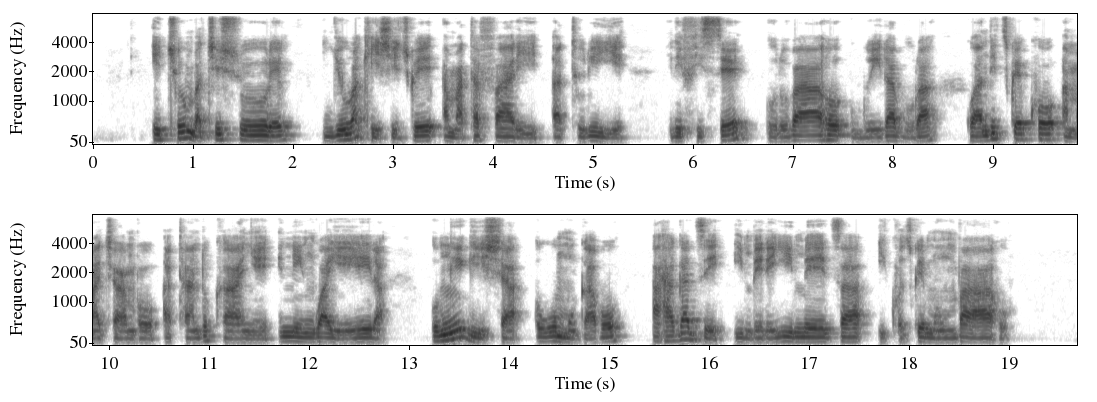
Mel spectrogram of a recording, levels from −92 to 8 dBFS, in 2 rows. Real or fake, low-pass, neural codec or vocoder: real; 7.2 kHz; none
